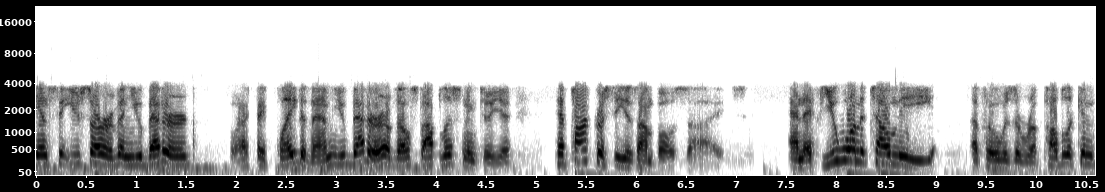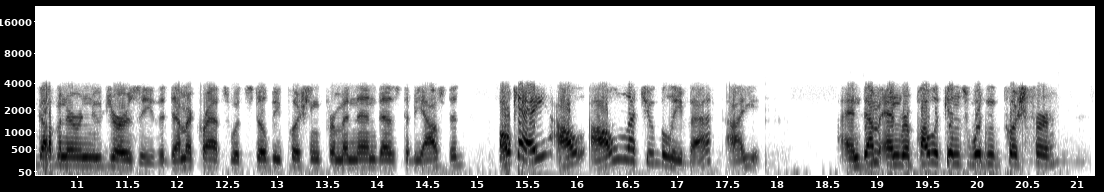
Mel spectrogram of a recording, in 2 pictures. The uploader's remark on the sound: called into my SiriusXM program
